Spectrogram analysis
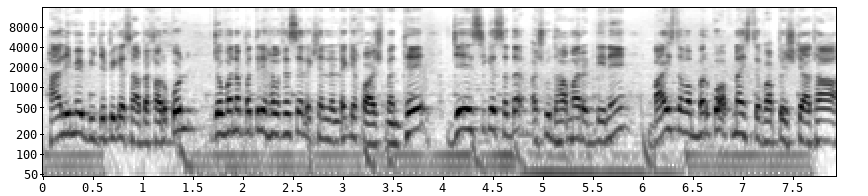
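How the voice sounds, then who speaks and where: A man's voice: high voice, fast talker, hardly any pauses, bright, forceful tone. A man reads a scripted news bulletin in a formal, declarative way. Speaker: news reader.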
